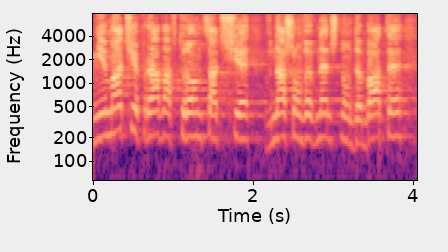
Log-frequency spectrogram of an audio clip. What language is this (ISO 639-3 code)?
pol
